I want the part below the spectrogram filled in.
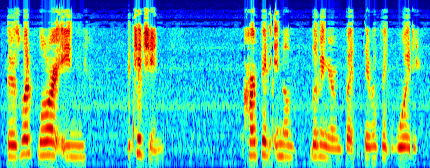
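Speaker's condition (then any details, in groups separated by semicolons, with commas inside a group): No condition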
